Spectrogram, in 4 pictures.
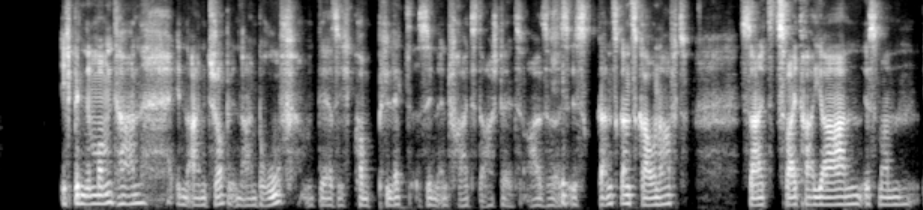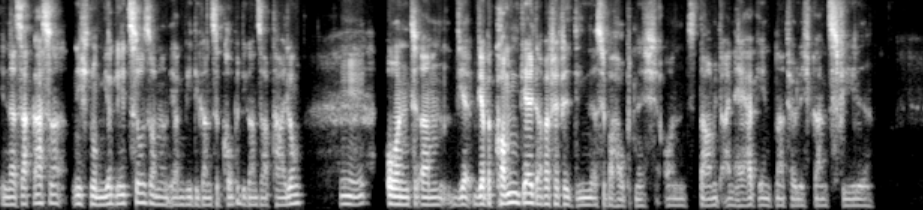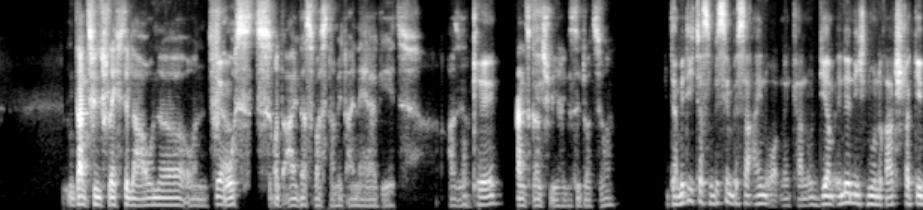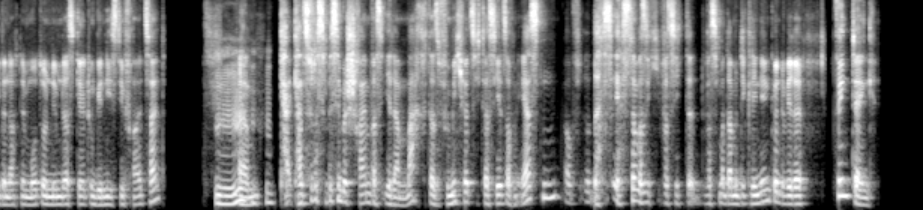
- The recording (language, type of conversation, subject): German, advice, Warum fühlt sich mein Job trotz guter Bezahlung sinnlos an?
- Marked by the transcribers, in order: exhale; snort; laughing while speaking: "das Erste"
